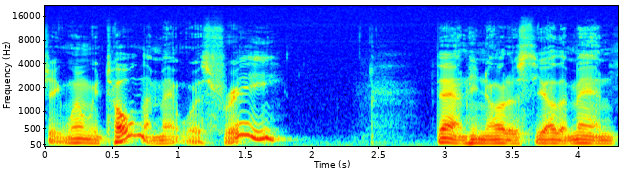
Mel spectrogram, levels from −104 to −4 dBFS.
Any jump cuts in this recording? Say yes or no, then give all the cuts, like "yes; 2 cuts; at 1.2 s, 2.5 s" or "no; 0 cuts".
no; 0 cuts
